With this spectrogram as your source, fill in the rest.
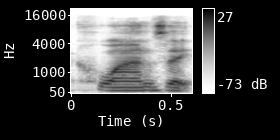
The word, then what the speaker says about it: Kwanza: So, Quanza, uh Kwanza is a Swahili word. Uh it's spelled with one a at the end.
